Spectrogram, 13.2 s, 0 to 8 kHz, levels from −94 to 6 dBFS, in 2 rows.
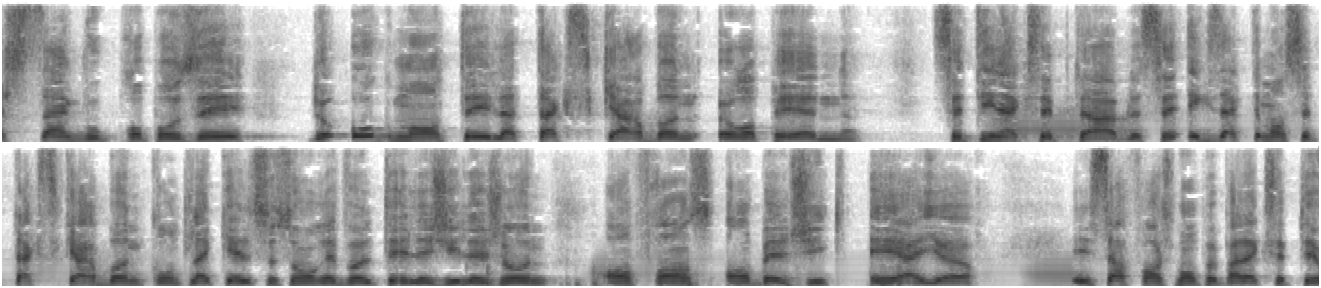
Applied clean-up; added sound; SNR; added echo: neural mask model RNNoise.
